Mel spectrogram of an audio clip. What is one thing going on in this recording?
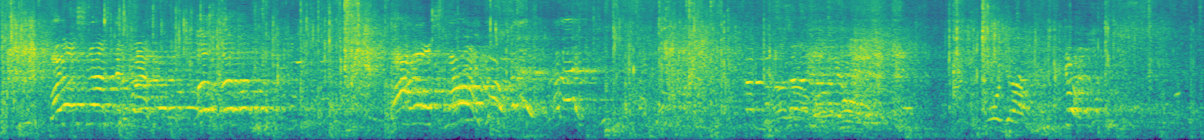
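Young men shout to one another across an echoing hall.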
